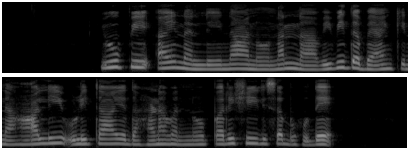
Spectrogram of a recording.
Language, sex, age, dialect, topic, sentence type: Kannada, female, 51-55, Mysore Kannada, banking, question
